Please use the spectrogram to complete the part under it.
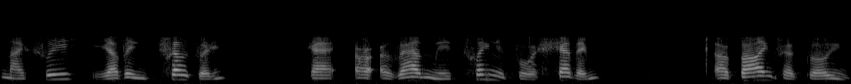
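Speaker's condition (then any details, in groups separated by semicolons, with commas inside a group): Tongue cancer; Dr. Oxford removed three quarters of tongue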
